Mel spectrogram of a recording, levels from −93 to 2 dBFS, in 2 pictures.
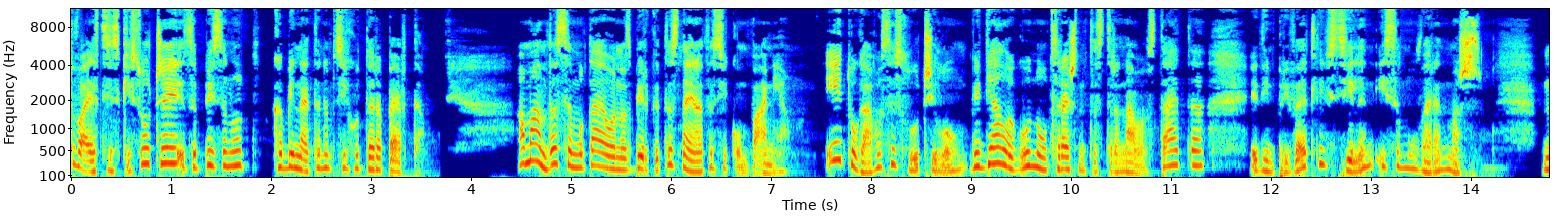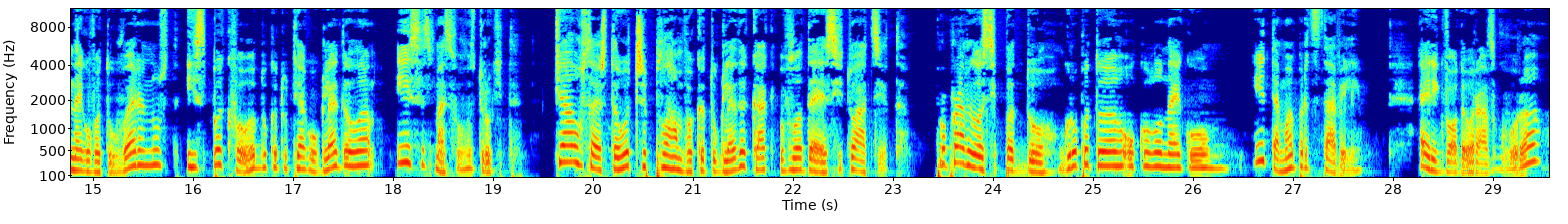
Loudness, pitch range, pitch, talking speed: -17 LUFS, 185-250 Hz, 215 Hz, 140 wpm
